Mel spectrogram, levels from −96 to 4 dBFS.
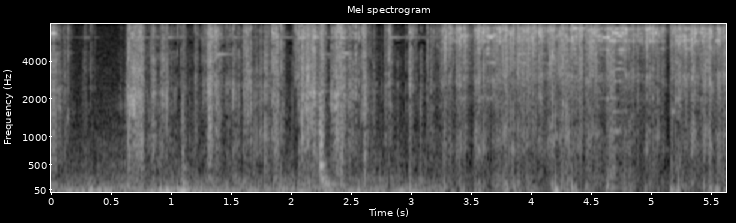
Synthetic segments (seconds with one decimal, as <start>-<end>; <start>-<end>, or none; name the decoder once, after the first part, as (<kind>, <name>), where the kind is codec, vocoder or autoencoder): none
